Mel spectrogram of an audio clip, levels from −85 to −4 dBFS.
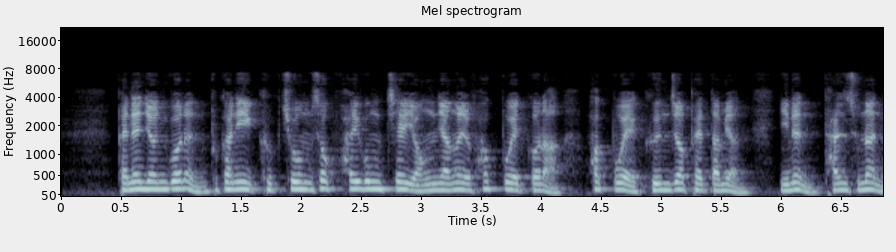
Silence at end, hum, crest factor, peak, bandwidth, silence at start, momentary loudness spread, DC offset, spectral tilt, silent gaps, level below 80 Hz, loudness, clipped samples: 0 s; none; 18 dB; -6 dBFS; 7.6 kHz; 0.45 s; 6 LU; under 0.1%; -4.5 dB/octave; none; -58 dBFS; -25 LUFS; under 0.1%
